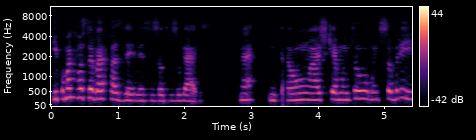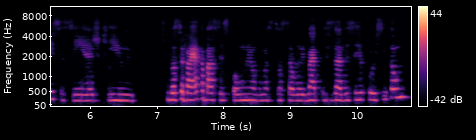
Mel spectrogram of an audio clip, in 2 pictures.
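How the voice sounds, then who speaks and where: Heard over a video call with muffled, lo-fi sound, a woman from Brazil speaks in a mid-range voice with a breathy edge and a brisk pace. Her Brazilian Portuguese accent comes through as she chats on an online panel, thinking aloud and using fillers.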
